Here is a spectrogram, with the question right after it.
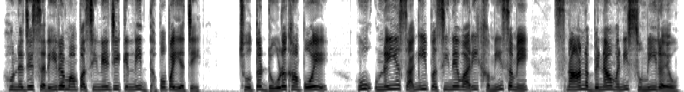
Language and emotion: Sindhi, disgusted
